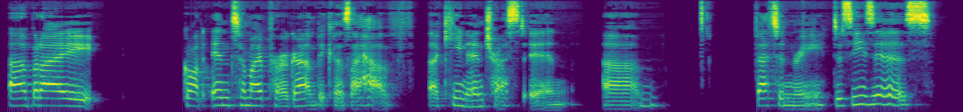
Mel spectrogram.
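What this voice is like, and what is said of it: British accent. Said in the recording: “As you can tell from my accent, I'm not from the US. I'm actually British.”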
